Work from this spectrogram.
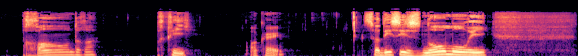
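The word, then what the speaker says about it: pris: And then prendre, so e-n-d-r-e, will give es, prix, okay. Same thing here, you don't pronounce the final s, okay.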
